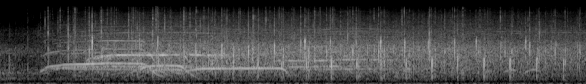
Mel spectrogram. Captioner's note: audience cheering and applauding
